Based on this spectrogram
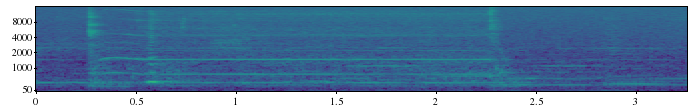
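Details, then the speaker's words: Honda VFR 800 at key-on after fitting new ECU and HISS immobiliser, ignition and key: faint electric hum about two to three seconds then cuts off cleanly; normal fuel pump prime, fuel cut-off relay working. "Okay. Well, fuel pump primed. Fuel pump primed, so the fuel injection system is working."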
